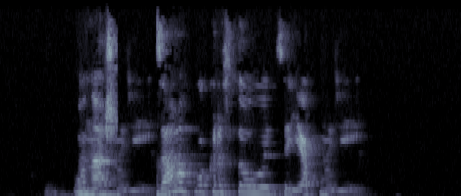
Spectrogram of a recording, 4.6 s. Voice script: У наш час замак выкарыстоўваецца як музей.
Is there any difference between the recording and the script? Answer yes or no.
yes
